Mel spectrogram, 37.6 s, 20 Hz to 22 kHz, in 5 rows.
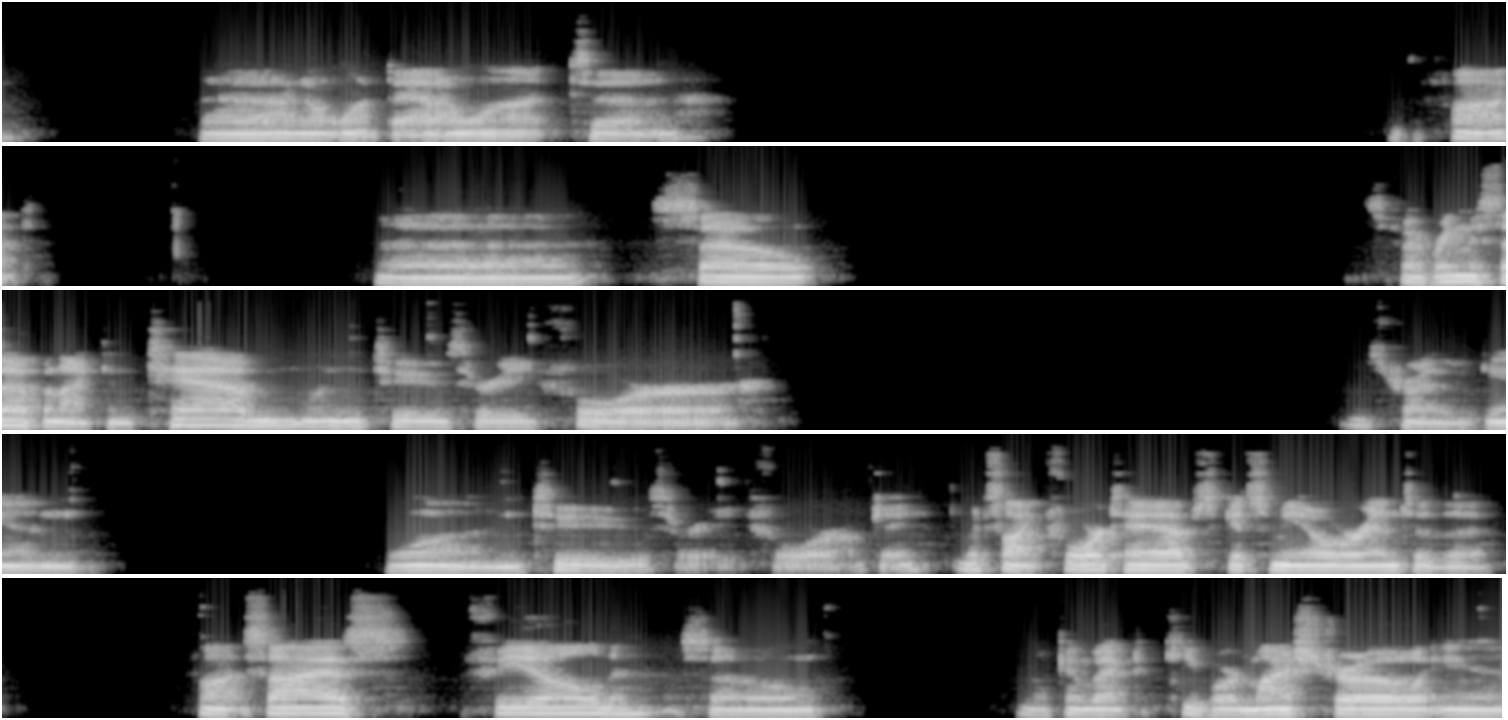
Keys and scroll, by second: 16.0 Tab, 18.6 Tab, 24.3 Tab, 35.4 super+Tab.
